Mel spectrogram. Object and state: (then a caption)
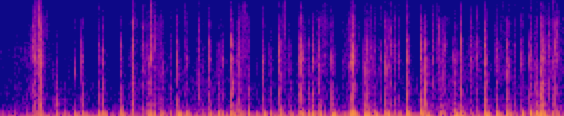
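Styrofoam foam roller. Fingertips and short nails scratch and tap the textured surface of a large, solid purple styrofoam foam roller held horizontally. It makes a rapid, uneven run of soft, low thumps mixed with dry, crackly scratches. Brief bright rasps flare up between the taps.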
